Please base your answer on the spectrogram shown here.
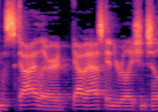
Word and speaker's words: Schuyler: And it's spelled the Dutch way, Schuyler, which is kind of funny when people see it. They're like, oh, Schuler is your middle name, but Schuyler, just the Dutch way of spelling it, which is kind of cool.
